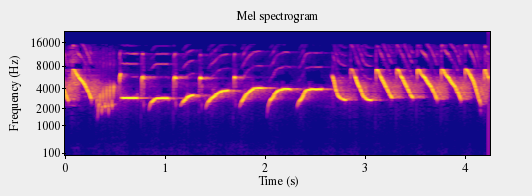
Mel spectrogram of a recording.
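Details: Canary song recorded as a tutor for a young canary: a swept note, rising whistled slurs with a steady overtone, then a series of loud descending sweeps repeated about three per second.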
